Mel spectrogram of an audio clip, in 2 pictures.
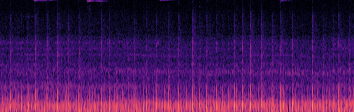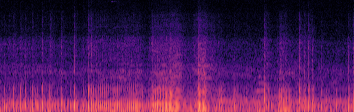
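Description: Trials motorcycle engine running at low revs with a rapid, even firing beat as the rider works through the section. About two-thirds of the way through it is revved hard in a rising burst for about two seconds, then drops back to low revs.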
